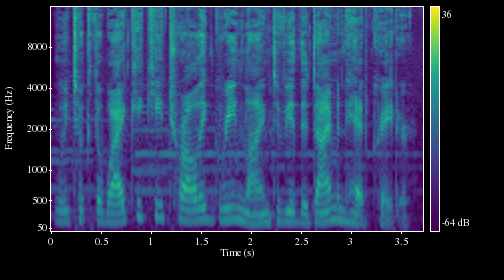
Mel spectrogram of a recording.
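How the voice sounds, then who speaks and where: A woman's voice: deep voice, brisk, a little mellow. Older woman narrating a travel vlog. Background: guitar music.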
